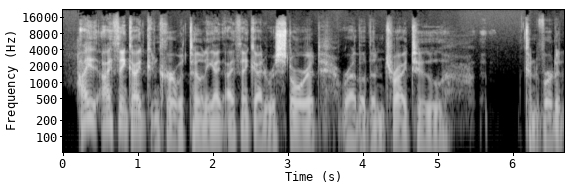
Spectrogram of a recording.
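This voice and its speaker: At a fairly slow pace, a man with an American accent talks in a very deep, low pitch. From Columbus, Ohio. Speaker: guitar collector and museum docent. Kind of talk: casual chat.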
